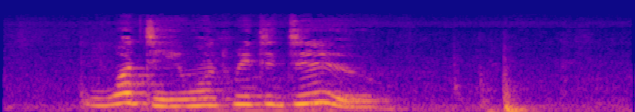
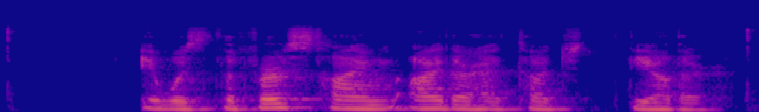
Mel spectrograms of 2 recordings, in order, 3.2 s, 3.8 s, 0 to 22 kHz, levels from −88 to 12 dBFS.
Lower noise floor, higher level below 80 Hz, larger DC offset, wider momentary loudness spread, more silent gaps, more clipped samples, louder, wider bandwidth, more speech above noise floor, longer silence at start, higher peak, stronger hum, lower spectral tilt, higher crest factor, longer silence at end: second, -45 dBFS vs under -90 dBFS; first, -36 dBFS vs -74 dBFS; neither; first, 15 LU vs 9 LU; neither; neither; first, -17 LUFS vs -39 LUFS; first, 11 kHz vs 8.4 kHz; second, 29 dB vs over 52 dB; second, 0.4 s vs 0.7 s; first, -2 dBFS vs -22 dBFS; neither; about the same, -6 dB/octave vs -6.5 dB/octave; about the same, 18 dB vs 18 dB; first, 0.5 s vs 0.2 s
